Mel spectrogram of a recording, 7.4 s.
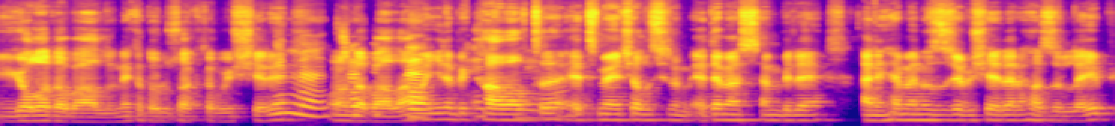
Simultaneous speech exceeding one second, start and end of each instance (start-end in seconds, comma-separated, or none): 1.8-3.9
